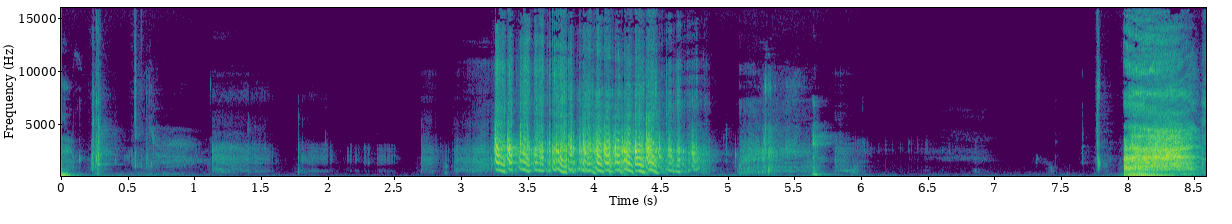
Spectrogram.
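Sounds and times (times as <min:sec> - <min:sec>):
plastic water bottle squeaking while squeezed: 0:00.6 - 0:06.5.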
